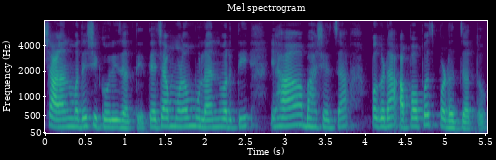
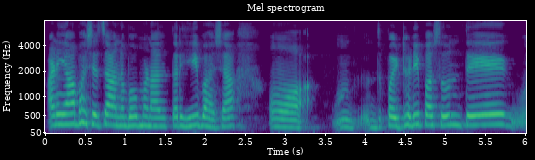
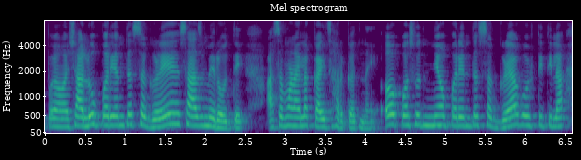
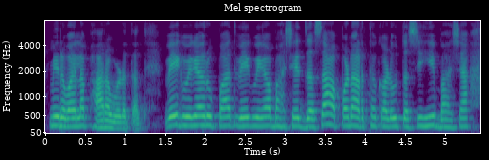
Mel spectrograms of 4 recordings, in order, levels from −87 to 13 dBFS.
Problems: none marked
